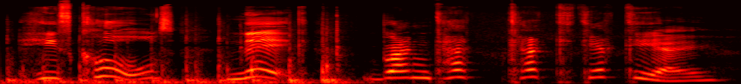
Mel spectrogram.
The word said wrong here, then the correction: Brancaccio: I don't know how you pronounce his name. I'm so sorry, Nick. – Brancaccio. – Oh, that's what I was trying to say.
